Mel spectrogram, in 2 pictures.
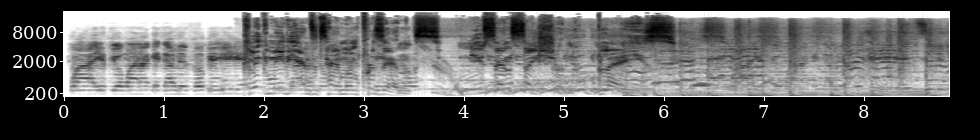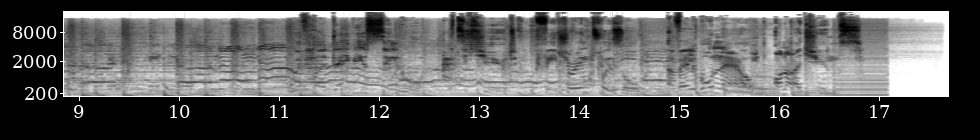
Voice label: Attitude Promo; Click Blaze

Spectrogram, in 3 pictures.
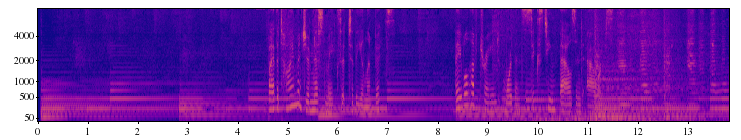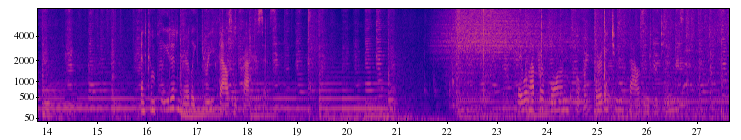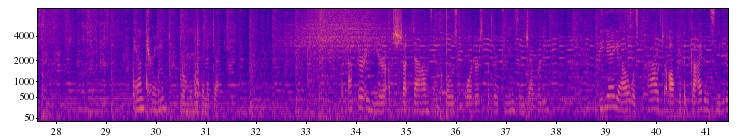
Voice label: Inspirational Spot

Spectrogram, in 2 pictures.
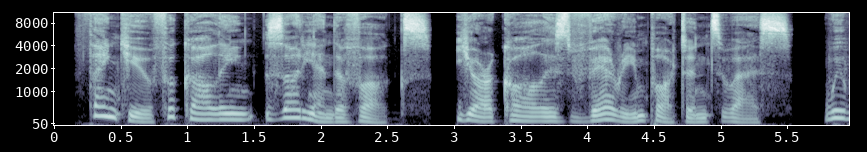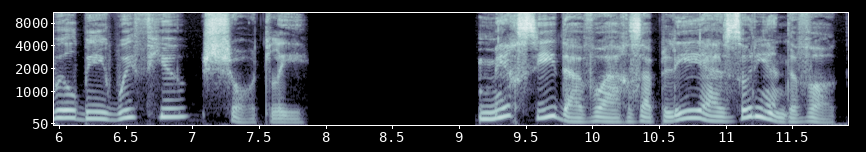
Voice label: IVR eng-fr

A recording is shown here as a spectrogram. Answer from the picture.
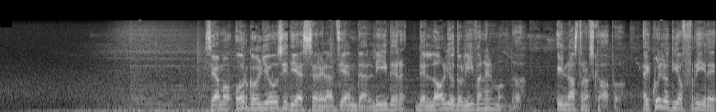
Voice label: ITALIAN; DEOLEO

